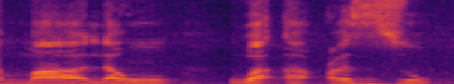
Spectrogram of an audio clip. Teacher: مالن میں لام پر دو زبر کی تنوین، اسے واو کے ساتھ ملا کر واو کی آواز کو ادا کیا جائے گا، مالن و اعز نفرا، یہاں وقف کریں گے تو نفرا پڑھیں گے۔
